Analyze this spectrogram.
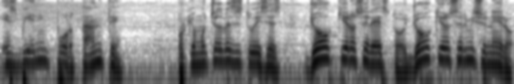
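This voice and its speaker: The pace is moderate, with lively intonation. It is an ordinary speaking voice. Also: man. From northern Mexico (Piedras Negras, Coahuila). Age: 30s. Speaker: podcast host. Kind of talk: casual chat.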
